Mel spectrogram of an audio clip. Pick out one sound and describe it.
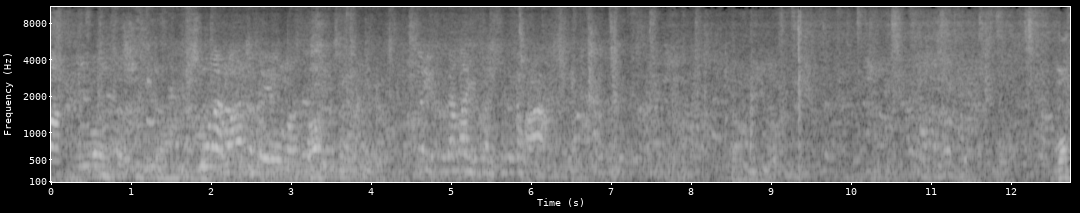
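Footsteps shuffle on stone paving.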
